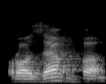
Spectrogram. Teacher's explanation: ada mantulnya tapi mantulnya ringan, disebut qalqalah sugro. Pantulan kecil.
